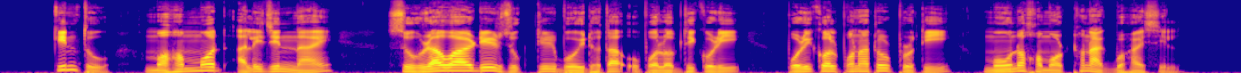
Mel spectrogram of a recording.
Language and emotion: Assamese, neutral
